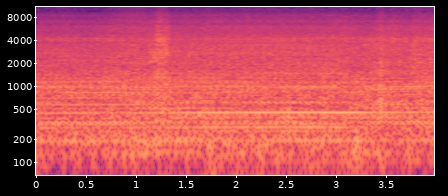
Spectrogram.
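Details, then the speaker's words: 1985 Cadillac Cimarron, 43,000 original miles, cold start: steady fast even hum, no knocks or stumbles, good oil pressure; normal high cold idle around 2100 rpm that drops once warm. "that's good oil pressure everything runs perfectly it idles high for a bit"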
